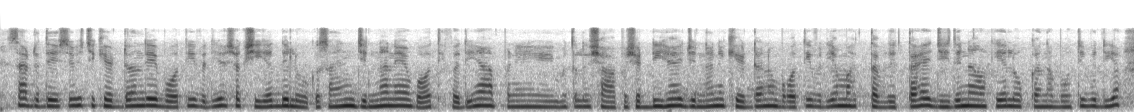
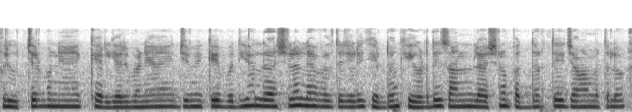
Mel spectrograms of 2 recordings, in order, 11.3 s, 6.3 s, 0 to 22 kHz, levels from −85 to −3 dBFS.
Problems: background sounds at intervals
